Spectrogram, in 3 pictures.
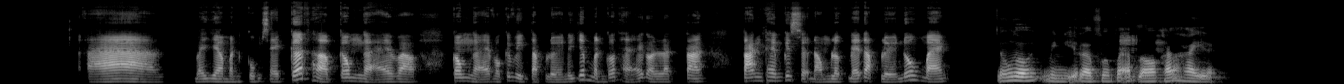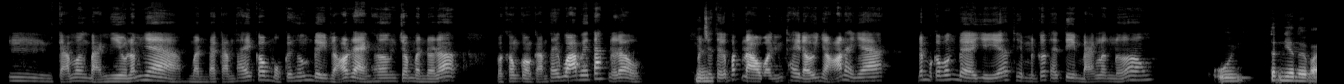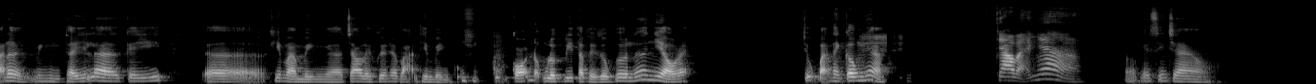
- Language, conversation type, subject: Vietnamese, advice, Vì sao bạn bị mất động lực tập thể dục đều đặn?
- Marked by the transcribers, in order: tapping; other background noise; laugh; laugh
